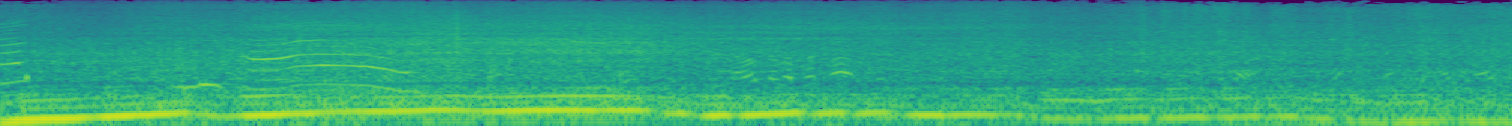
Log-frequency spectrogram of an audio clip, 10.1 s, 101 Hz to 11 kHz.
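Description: A 4x4 off-road vehicle's engine revving hard under load as it drives up a muddy track: the pitch climbs at the start, holds for about four seconds, then drops back and wavers lower.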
